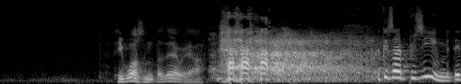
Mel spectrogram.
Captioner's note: laughter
